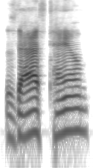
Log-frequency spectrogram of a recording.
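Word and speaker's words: Szass Tam: uh then you have zazz tam i think the the s it's spelt s z a s i'm assuming the first letter is silent or zastam or zastam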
